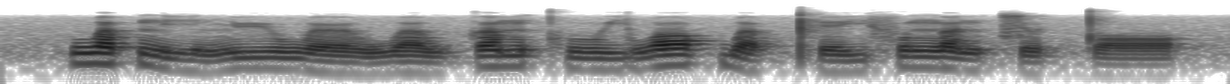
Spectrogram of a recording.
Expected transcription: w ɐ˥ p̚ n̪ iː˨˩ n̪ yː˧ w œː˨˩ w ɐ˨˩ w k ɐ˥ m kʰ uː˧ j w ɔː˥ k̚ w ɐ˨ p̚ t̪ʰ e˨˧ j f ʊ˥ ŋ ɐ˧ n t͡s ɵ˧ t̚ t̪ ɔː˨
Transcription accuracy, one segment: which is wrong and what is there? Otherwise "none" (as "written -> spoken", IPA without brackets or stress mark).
ɵ˧ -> ɵ˨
